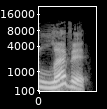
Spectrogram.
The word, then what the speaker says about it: Levitt: your last name Debbie it's just Leavitt kind of the way it looks just how it looks Debbie Debbie love it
